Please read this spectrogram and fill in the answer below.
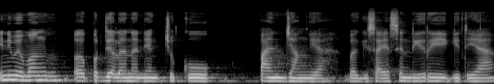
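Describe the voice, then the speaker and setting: A woman talks in a very deep, low pitch with fairly even intonation and a dark, mellow tone. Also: moderate pace. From Batak, North Sumatra. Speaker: pastor. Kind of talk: casual chat. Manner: hesitant, many fillers.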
